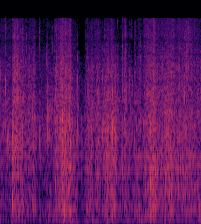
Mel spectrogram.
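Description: A plastic poly mailer bag crinkling as it is handled and pulled open by hand, an irregular run of crackles.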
